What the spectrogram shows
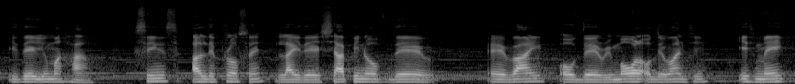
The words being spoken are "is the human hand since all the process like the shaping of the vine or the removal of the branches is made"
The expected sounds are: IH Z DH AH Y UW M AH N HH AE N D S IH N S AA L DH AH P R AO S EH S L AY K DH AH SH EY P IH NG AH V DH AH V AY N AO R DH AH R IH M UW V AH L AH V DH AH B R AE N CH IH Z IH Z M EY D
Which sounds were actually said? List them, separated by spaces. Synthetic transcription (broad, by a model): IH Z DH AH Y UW M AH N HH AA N S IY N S AA L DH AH P R AO S EH S L AY K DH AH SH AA P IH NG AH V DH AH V AY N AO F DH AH R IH M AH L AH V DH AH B AA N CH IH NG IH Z M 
